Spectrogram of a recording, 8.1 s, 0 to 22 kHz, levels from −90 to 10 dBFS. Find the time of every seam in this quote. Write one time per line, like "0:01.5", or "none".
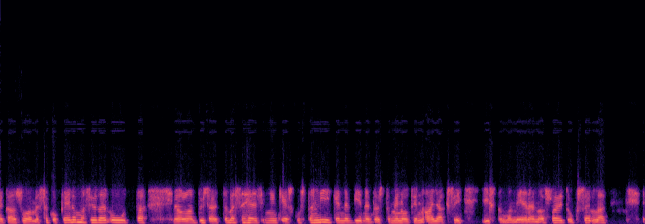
0:02.2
